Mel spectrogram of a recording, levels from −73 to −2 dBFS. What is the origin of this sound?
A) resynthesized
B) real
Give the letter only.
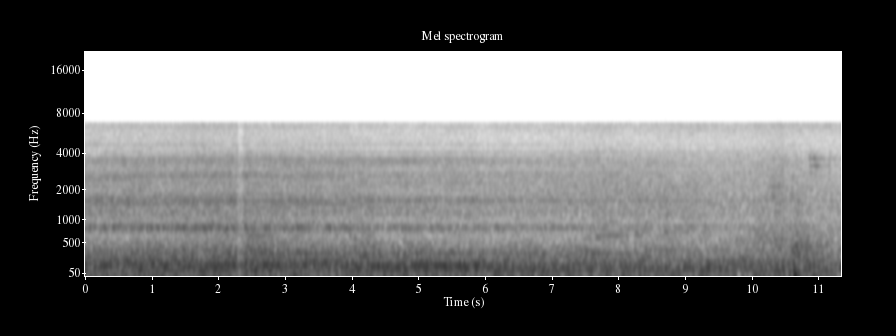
A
